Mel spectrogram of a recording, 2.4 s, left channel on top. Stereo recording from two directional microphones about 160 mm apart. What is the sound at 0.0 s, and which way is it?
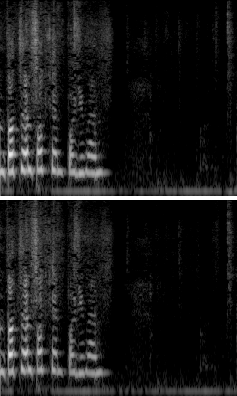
Speech, 30° left (ahead or behind).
